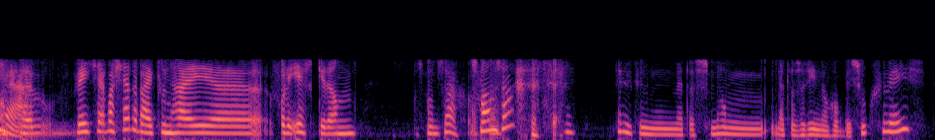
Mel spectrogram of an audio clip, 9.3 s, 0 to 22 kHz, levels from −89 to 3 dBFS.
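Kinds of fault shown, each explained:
G.723.1 codec: speech squeezed through a slow, roughly 6 kbit/s phone codec, so nothing survives above about 3.8 kHz, leaving it muffled, hoarse and smeared.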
